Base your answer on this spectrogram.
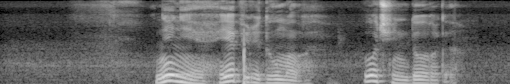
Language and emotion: Russian, sad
